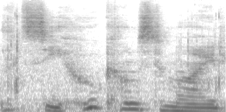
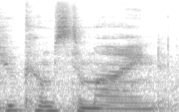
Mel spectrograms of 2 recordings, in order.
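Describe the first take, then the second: First: Slow whisper to yourself; soft whispered "who comes to mind"; whispered musing. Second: Said in the usual way. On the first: Real, not acted. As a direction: think aloud under your breath.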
